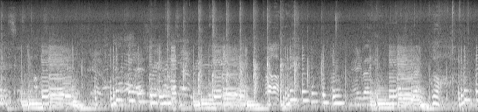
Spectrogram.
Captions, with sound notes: (bluesy music) (applause) Ready, buddy?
